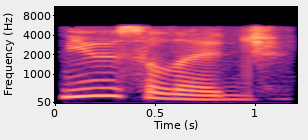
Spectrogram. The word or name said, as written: mucilage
